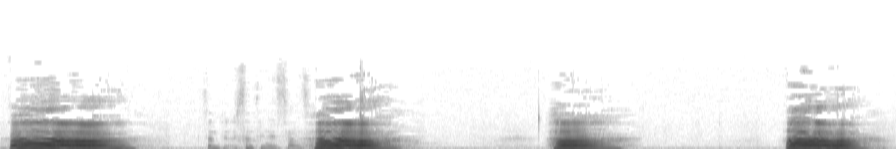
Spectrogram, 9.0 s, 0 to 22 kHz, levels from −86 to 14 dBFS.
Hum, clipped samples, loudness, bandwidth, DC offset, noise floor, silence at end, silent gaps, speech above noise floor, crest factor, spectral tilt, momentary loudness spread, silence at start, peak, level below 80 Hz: none; under 0.1%; -15 LUFS; 10 kHz; under 0.1%; -63 dBFS; 0.3 s; none; 48 dB; 18 dB; -6.5 dB/octave; 17 LU; 0.1 s; 0 dBFS; -54 dBFS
